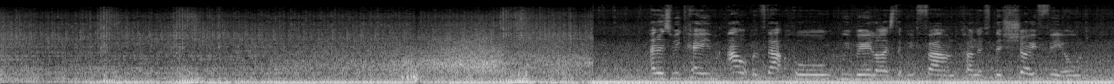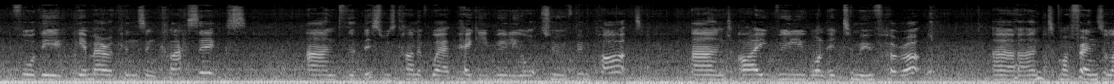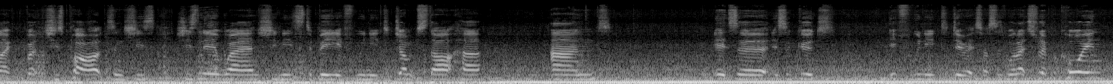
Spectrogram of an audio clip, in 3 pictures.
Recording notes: all recorded from my 1968 Morris Minor, Peggy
